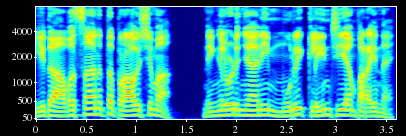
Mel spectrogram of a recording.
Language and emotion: Malayalam, angry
